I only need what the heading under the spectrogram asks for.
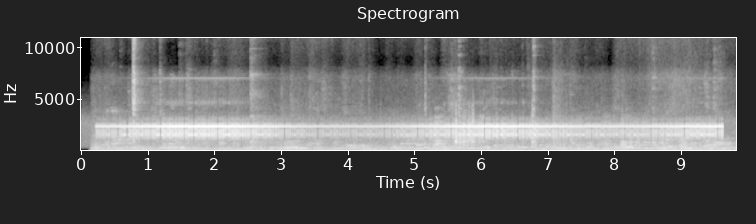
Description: Weather fax (radiofax), 120 lines a minute, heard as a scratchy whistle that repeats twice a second, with radio static, fading, static crashes and the noise of a restaurant.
